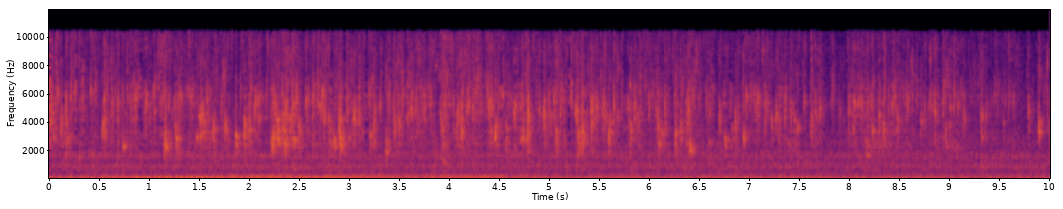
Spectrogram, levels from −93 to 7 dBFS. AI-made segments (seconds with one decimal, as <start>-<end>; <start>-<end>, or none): none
